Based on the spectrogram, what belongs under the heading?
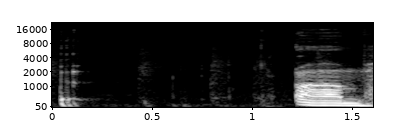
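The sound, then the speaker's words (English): A sharp, brief hiccup pops up at the start, followed after a quiet gap by a louder, throaty voiced hiccup near the end. “I got the hiccups too, fuck.”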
